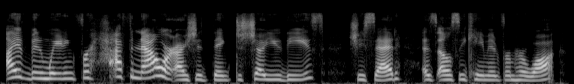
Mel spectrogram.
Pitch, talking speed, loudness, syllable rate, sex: 240 Hz, 250 wpm, -20 LUFS, 5.2 syllables/s, female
